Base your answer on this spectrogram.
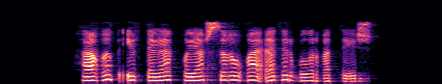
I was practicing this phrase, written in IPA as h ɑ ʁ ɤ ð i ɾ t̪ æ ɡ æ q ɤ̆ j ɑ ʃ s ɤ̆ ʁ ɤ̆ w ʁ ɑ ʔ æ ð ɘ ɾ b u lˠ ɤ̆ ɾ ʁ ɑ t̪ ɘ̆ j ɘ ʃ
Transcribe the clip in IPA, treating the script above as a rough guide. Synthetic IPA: h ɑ ʁ ɤ ð i ɾ t̪ æ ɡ æ q ŏ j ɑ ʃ s ɤ̆ ʁ ɤ̆ w ʁ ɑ ʔ æ ð ɘ ɾ b u lˠ ɤ̆ ɾ ʁ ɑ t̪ ɘ̆ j ɘ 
